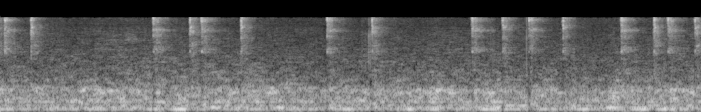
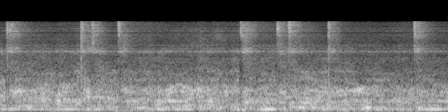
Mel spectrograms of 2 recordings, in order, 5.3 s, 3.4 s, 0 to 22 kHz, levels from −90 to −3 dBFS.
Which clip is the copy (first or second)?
second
